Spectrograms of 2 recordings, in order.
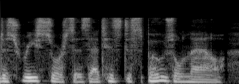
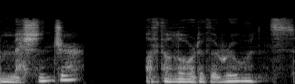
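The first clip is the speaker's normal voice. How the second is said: hushed half-whisper, voice sunk right down; 5 dB quieter than usual. Reading a messenger revealing her master: half-whisper. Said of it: "She hushed her voice to a whisper".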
